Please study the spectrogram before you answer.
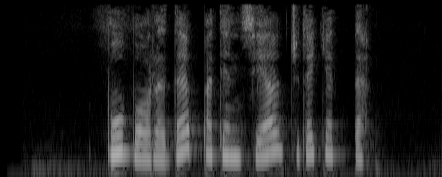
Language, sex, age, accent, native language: Uzbek, female, 19-29, Farg'ona, Uzbek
